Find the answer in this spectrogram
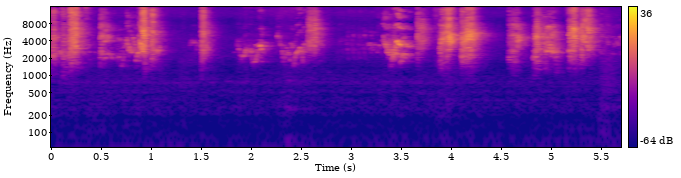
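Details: Baby budgerigar out for the first time, calling in a rapid series of raspy squawks and chirps, several in quick succession with short silences between groups.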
